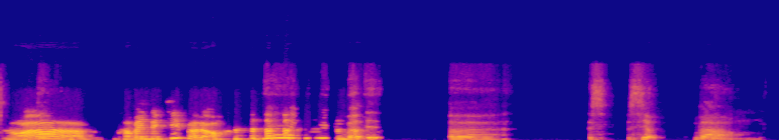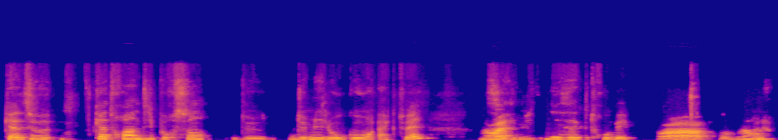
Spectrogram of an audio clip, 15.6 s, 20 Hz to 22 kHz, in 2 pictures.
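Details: Young woman with aphasia after a stroke at age 22, with slowed word retrieval and grammar that had to be relearned; aphasia.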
